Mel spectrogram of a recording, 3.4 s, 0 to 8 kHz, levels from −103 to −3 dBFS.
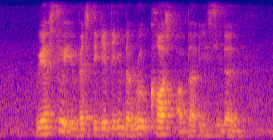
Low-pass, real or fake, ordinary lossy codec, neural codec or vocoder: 7.2 kHz; real; Opus, 32 kbps; none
